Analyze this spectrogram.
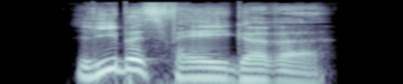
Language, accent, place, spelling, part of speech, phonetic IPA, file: German, Germany, Berlin, liebesfähigere, adjective, [ˈliːbəsˌfɛːɪɡəʁə], De-liebesfähigere.ogg
- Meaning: inflection of liebesfähig: 1. strong/mixed nominative/accusative feminine singular comparative degree 2. strong nominative/accusative plural comparative degree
